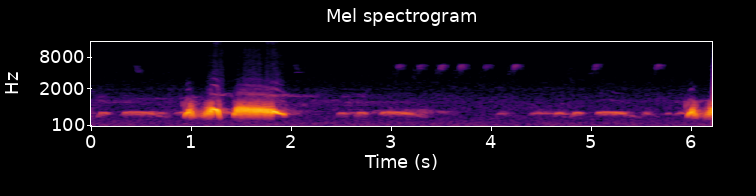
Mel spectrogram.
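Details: A spotted dove sings in the thổ đồng voice to push males to respond. Soft low coos run between a loud phrase of two bent notes and a long rolling coo, which begins again at the end.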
